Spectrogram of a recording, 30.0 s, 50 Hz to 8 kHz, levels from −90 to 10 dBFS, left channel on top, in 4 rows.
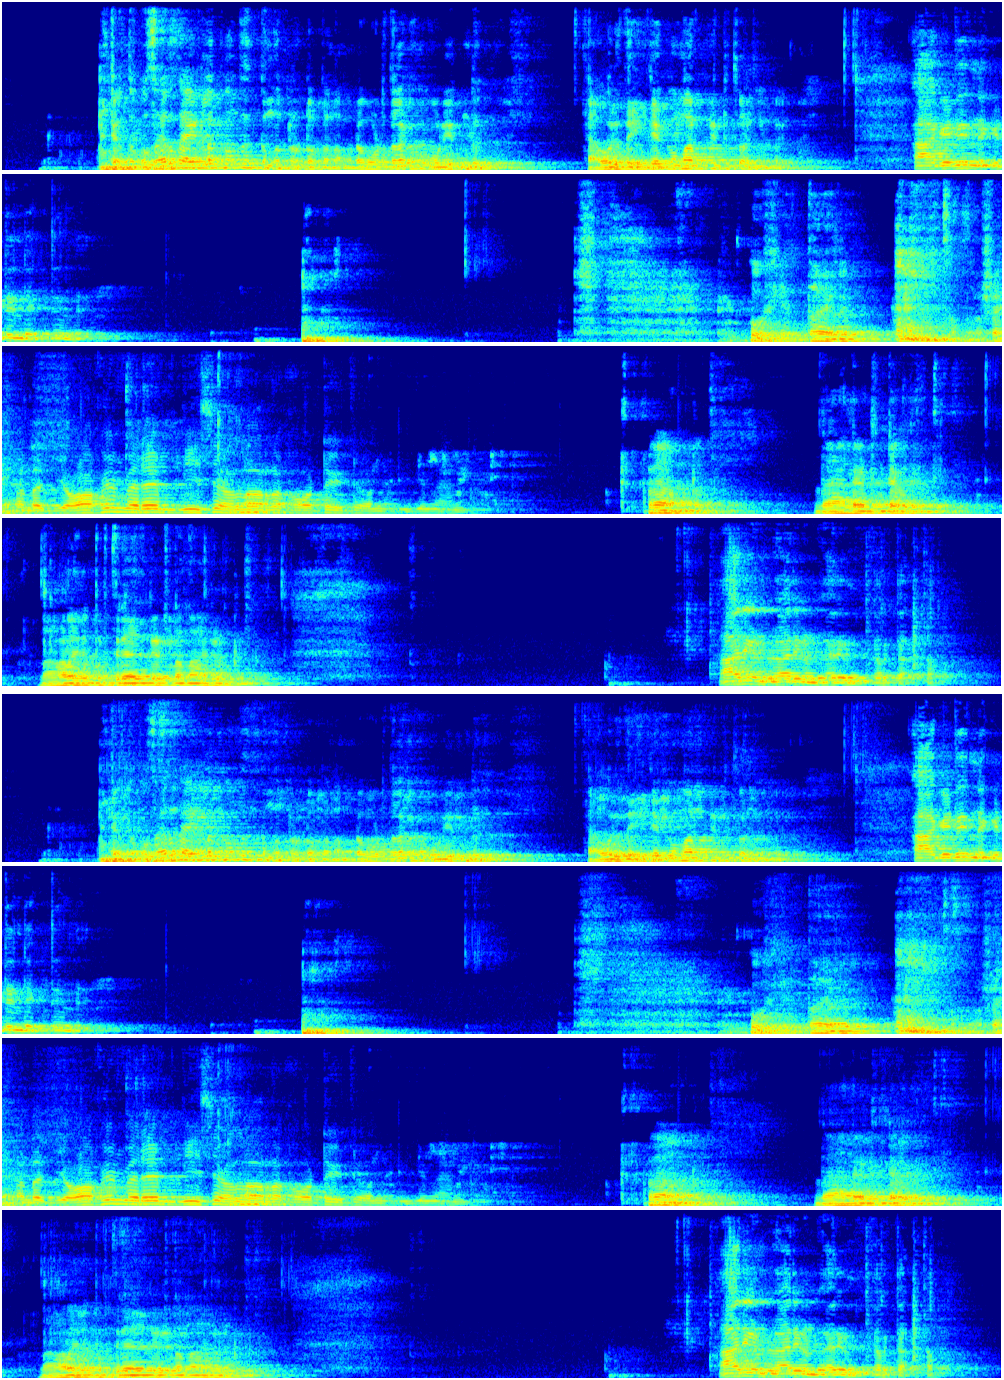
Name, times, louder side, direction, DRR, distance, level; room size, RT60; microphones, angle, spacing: voice 1, 0.7-3.6 4.4-5.8 9.7-10.0 11.8-13.9 14.2-15.1 16.7-16.9 19.8-20.3 21.1-22.1 22.8-24.3 24.8-25.1, left 1 dB, 55° left, 3 dB, 5.1 m, -20 dB
voice 2, 6.8-8.1 27.8-29.5, equal, 15° right, 4 dB, 1.8 m, -22 dB
voice 3, 15.1-18.5, left 1 dB, 10° left, 5 dB, 0.8 m, -23 dB
23.5 x 15.0 x 7.4 m, 1.1 s
head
